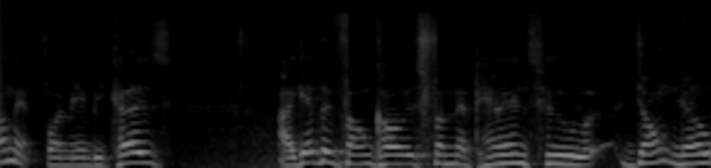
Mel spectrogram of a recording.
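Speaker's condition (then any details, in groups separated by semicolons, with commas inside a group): Cerebral palsy; since birth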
